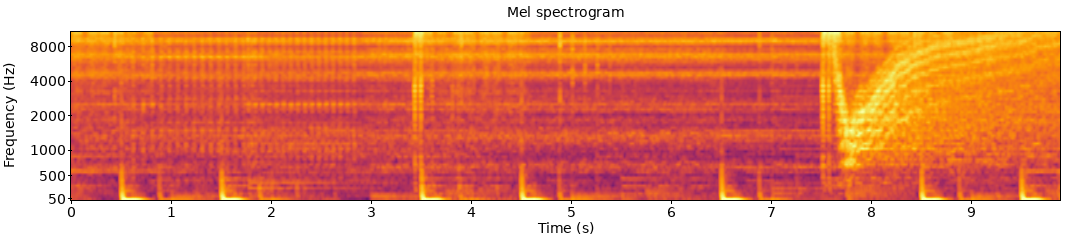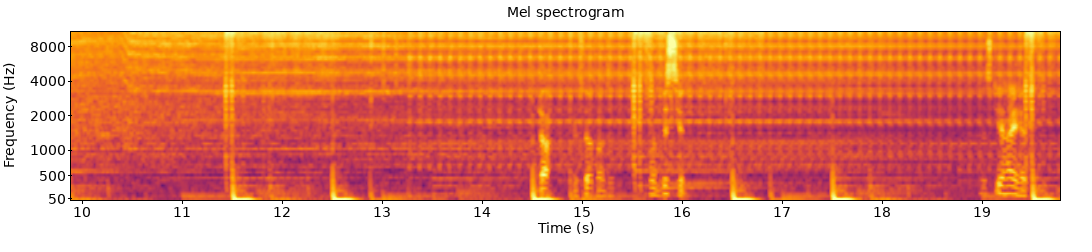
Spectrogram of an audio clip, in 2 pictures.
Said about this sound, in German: Larsynthesen wird aus dieser Hi-Hat dieses schöne Rauschen. Was man jetzt pitchen kann. Und filtern.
